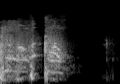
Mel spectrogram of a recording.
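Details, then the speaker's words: Two harsh cough bursts from an adult during a podcast recording, followed by a faint trailing sound. "This coughing is just going to poison this audio forever, but it is what it is."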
